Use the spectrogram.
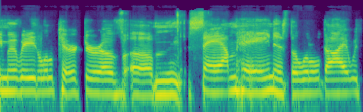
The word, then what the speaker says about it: Samhain: It was based on an old Irish Celtic holiday called Samhain. And by the way, that's spelled Samhain, which is why there are a million horror movies with characters named Sam Hain in them.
